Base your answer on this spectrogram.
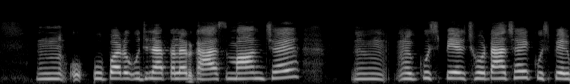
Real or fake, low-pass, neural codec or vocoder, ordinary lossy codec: fake; none; codec, 16 kHz, 1 kbps, X-Codec, WavLM features, trained on Multilingual LibriSpeech; none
